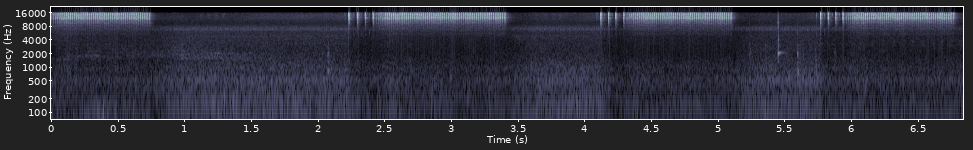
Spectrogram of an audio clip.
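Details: Close recording of a male black-legged meadow katydid buzzing by stridulation: long, very high sizzling trills broken by brief gaps, some bursts opening or closing with quick stuttered ticks.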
